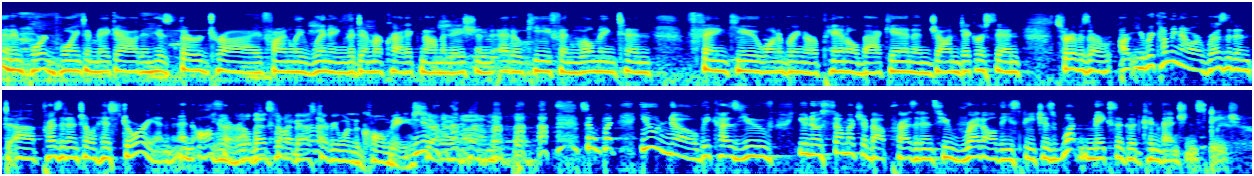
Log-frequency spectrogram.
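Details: Adult news commentators; normal speech.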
